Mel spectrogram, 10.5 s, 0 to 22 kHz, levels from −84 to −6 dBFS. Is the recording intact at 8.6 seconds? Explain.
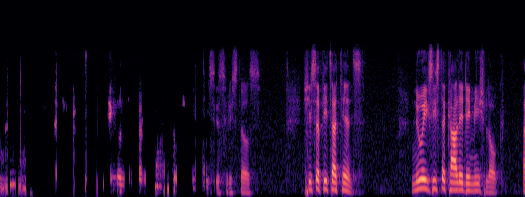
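Yes, the speech at 8.6 seconds is intact, with no fault at that moment.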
